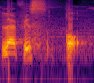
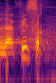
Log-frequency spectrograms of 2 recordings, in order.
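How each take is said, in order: First: The final q ends with a bouncing echo. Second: The final q stops flat without an echo. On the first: The speaker calls it right. "tapi lafisq" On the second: The speaker calls it wrong. "bukan lafisq"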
